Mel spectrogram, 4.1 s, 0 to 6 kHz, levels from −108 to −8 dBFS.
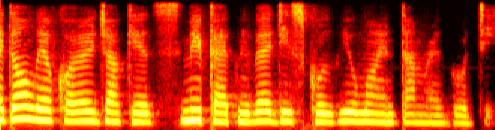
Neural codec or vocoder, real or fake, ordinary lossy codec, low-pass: codec, 16 kHz, 0.5 kbps, X-Codec, HuBERT features, trained on LibriSpeech; fake; none; 5.4 kHz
